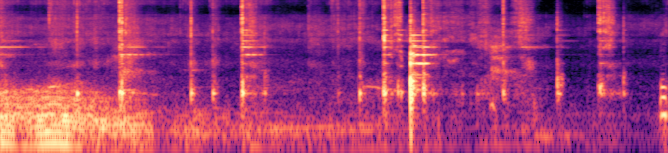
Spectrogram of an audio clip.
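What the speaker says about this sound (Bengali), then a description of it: "এই চিনিটা দিয়ে ভালো করে মিশিয়ে নিচ্ছি।" Cabbage ghonto being stirred in a pot after sugar goes in, with scattered metallic clinks and scrapes of a spoon against the pot over a faint background hiss.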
